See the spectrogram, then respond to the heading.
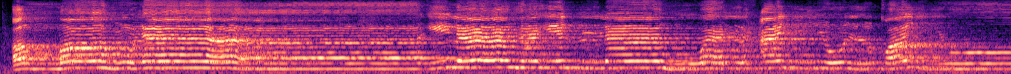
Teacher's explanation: Kena baca dengan kadar 6 harakat pada la. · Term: mak ta'zim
